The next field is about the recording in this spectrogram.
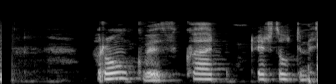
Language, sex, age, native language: Icelandic, female, 12, Icelandic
